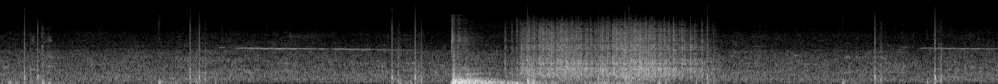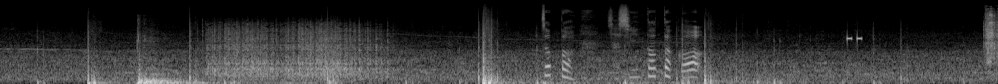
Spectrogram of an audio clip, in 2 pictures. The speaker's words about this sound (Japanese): 花火が一緒に入るように。あ、近い。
